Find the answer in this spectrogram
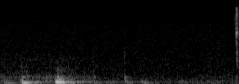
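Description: Two soft, low thumps about a third of a second apart, against faint room tone.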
